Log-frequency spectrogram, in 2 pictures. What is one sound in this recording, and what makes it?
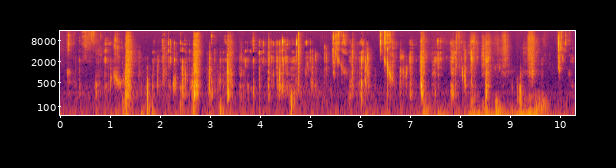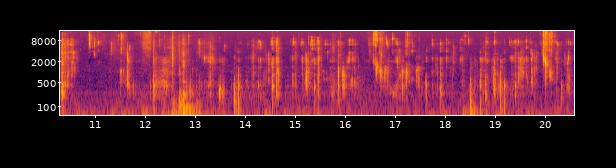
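A young man chews and smacks his lips wetly, very close to a microphone.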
